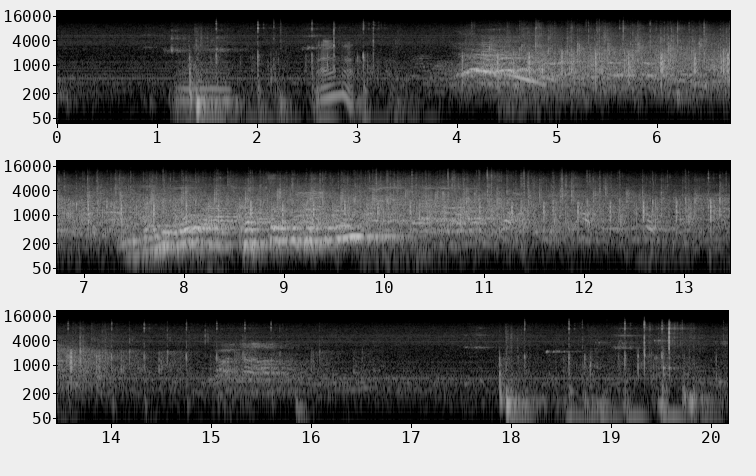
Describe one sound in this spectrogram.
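A ping-pong ball clicks back and forth on paddles and a table.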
